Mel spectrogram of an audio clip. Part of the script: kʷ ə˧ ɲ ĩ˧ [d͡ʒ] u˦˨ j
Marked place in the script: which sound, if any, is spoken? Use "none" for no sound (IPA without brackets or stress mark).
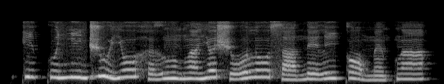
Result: d͡ʒ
